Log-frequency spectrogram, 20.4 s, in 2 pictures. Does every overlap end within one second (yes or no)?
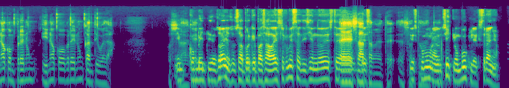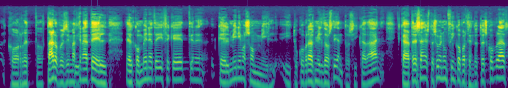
yes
